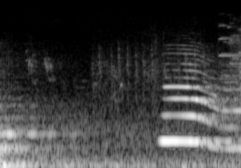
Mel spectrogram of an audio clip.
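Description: Background drama score: a musical phrase fades out into a short lull. About a second and a half in, a single held whistle-like note enters and then slides downward.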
